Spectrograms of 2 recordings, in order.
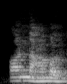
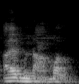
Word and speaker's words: abnormal: अनॉर्मल का। किसका? अनॉर्मल का, अनॉर्मल। इसे एनॉर्मल भी कहते हैं, एनॉर्मल भी करेंगे, एबनॉर्मल। इसका ऐसे बोलेंगे एबनॉर्मल, अनॉर्मल, एबनॉर्मल। ये प्रोनाउंसिएशन जो शुद्ध है वह है एबनॉर्मल।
